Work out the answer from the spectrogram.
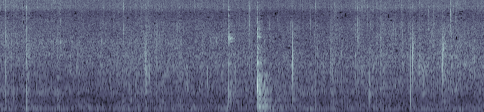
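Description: Masala-marinated liver sizzling in hot oil with fried onions in a nonstick pan, stirred with a wooden spatula: a steady frying hiss with scattered sharp clicks.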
